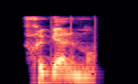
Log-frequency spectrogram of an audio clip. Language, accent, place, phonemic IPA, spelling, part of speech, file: French, France, Lyon, /fʁy.ɡal.mɑ̃/, frugalement, adverb, LL-Q150 (fra)-frugalement.wav
- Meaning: frugally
